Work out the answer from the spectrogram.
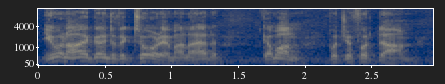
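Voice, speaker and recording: An actor playing a wry, confident police inspector in a radio drama, with a breezy, clipped air of authority. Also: male voice, mid-range voice, sing-song, fast, bright, forceful tone. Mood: affectionate, authoritative. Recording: noisy old radio drama recording.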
